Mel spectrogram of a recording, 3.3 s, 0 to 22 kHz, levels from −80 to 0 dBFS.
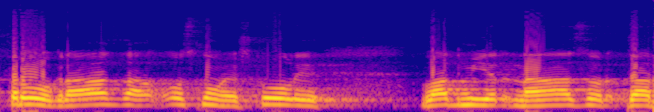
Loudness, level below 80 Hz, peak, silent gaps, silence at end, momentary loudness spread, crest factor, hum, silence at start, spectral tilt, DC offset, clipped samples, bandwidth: -12 LUFS; -52 dBFS; 0 dBFS; none; 0 s; 6 LU; 10 dB; none; 0.05 s; -9.5 dB/octave; under 0.1%; under 0.1%; 5.8 kHz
